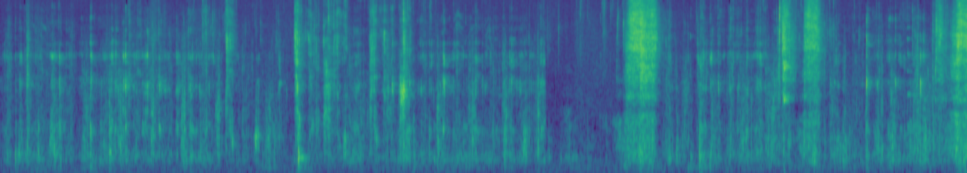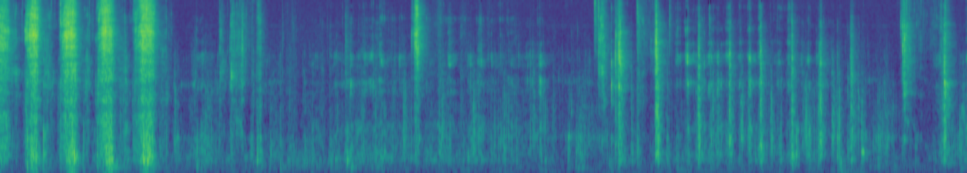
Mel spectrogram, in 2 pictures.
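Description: Close-miked chewing and mouth sounds of a person eating spicy stir-fried seafood noodles, with a run of loud noodle slurps around the middle. Near the end comes a bite into crunchy pickled radish.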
